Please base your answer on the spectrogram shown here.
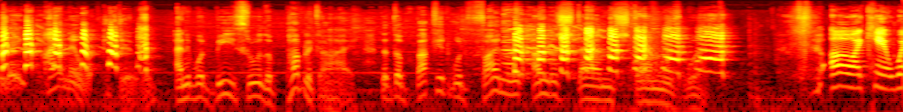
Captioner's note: laughs; laughs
